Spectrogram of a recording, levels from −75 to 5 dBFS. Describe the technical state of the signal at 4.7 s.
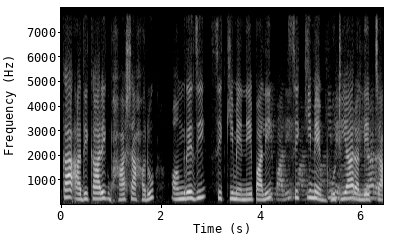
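At 4.7 s a feedback echo between two devices is under way, running from 4.12 s to the end at about 6.45 s. A second device replays this microphone's audio into the room, and that playback is picked up again, so each word returns roughly every 0.4 s, thinner and ringing, peaking about 10 dB below the speech.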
